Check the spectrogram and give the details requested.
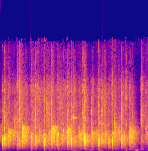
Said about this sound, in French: Très bien, mais moi je pense qu'on peut applaudir nos deux intervenants.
